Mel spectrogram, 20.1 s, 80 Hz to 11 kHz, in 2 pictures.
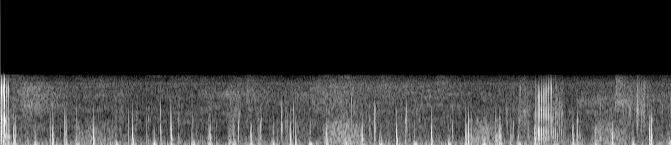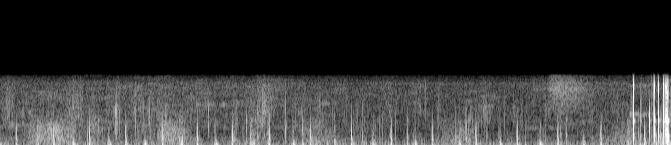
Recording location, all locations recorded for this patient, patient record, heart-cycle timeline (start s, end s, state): tricuspid valve (TV)
aortic valve (AV)+pulmonary valve (PV)+tricuspid valve (TV)+mitral valve (MV)
#Age: Child
#Sex: Male
#Height: 117.0 cm
#Weight: 12.0 kg
#Pregnancy status: False
#Murmur: Absent
#Murmur locations: nan
#Most audible location: nan
#Systolic murmur timing: nan
#Systolic murmur shape: nan
#Systolic murmur grading: nan
#Systolic murmur pitch: nan
#Systolic murmur quality: nan
#Diastolic murmur timing: nan
#Diastolic murmur shape: nan
#Diastolic murmur grading: nan
#Diastolic murmur pitch: nan
#Diastolic murmur quality: nan
#Outcome: Normal
#Campaign: 2015 screening campaign
0.00	1.50	unannotated
1.50	1.70	diastole
1.70	1.84	S1
1.84	1.96	systole
1.96	2.08	S2
2.08	2.28	diastole
2.28	2.38	S1
2.38	2.52	systole
2.52	2.68	S2
2.68	2.86	diastole
2.86	2.98	S1
2.98	3.12	systole
3.12	3.22	S2
3.22	3.44	diastole
3.44	3.58	S1
3.58	3.72	systole
3.72	3.86	S2
3.86	4.06	diastole
4.06	4.18	S1
4.18	4.34	systole
4.34	4.50	S2
4.50	4.64	diastole
4.64	4.74	S1
4.74	4.86	systole
4.86	4.98	S2
4.98	5.16	diastole
5.16	5.30	S1
5.30	5.40	systole
5.40	5.52	S2
5.52	5.70	diastole
5.70	5.80	S1
5.80	5.90	systole
5.90	6.02	S2
6.02	6.18	diastole
6.18	6.32	S1
6.32	6.44	systole
6.44	6.54	S2
6.54	6.70	diastole
6.70	6.84	S1
6.84	6.96	systole
6.96	7.10	S2
7.10	7.24	diastole
7.24	7.34	S1
7.34	7.42	systole
7.42	7.58	S2
7.58	7.76	diastole
7.76	7.86	S1
7.86	8.00	systole
8.00	8.14	S2
8.14	8.30	diastole
8.30	8.40	S1
8.40	8.58	systole
8.58	8.70	S2
8.70	8.90	diastole
8.90	9.02	S1
9.02	9.16	systole
9.16	9.26	S2
9.26	9.48	diastole
9.48	9.58	S1
9.58	9.72	systole
9.72	9.86	S2
9.86	10.04	diastole
10.04	10.16	S1
10.16	10.30	systole
10.30	10.38	S2
10.38	10.58	diastole
10.58	10.72	S1
10.72	10.84	systole
10.84	10.98	S2
10.98	11.12	diastole
11.12	11.26	S1
11.26	11.38	systole
11.38	11.50	S2
11.50	11.68	diastole
11.68	11.80	S1
11.80	11.90	systole
11.90	12.02	S2
12.02	12.20	diastole
12.20	12.34	S1
12.34	12.48	systole
12.48	12.62	S2
12.62	12.76	diastole
12.76	12.90	S1
12.90	13.00	systole
13.00	13.12	S2
13.12	13.28	diastole
13.28	13.40	S1
13.40	13.50	systole
13.50	13.66	S2
13.66	13.82	diastole
13.82	13.94	S1
13.94	14.08	systole
14.08	14.20	S2
14.20	14.42	diastole
14.42	14.54	S1
14.54	14.70	systole
14.70	14.84	S2
14.84	15.04	diastole
15.04	15.18	S1
15.18	15.30	systole
15.30	15.46	S2
15.46	15.66	diastole
15.66	15.74	S1
15.74	15.88	systole
15.88	16.04	S2
16.04	16.24	diastole
16.24	16.38	S1
16.38	16.54	systole
16.54	16.70	S2
16.70	16.90	diastole
16.90	17.04	S1
17.04	17.18	systole
17.18	17.30	S2
17.30	17.52	diastole
17.52	17.66	S1
17.66	17.78	systole
17.78	17.92	S2
17.92	18.14	diastole
18.14	18.28	S1
18.28	18.42	systole
18.42	18.56	S2
18.56	18.78	diastole
18.78	18.92	S1
18.92	19.06	systole
19.06	19.16	S2
19.16	20.14	unannotated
